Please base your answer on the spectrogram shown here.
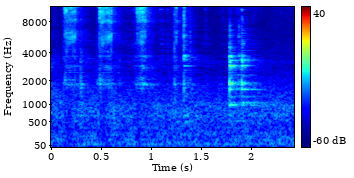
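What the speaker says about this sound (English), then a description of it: "Oh, I love the ratchet wrenches." A ratchet wrench clicks in short bursts while turning a bolt on a 1944 Ford 2N tractor, five or six crisp close ratcheting rasps separated by brief pauses, with no talk.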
